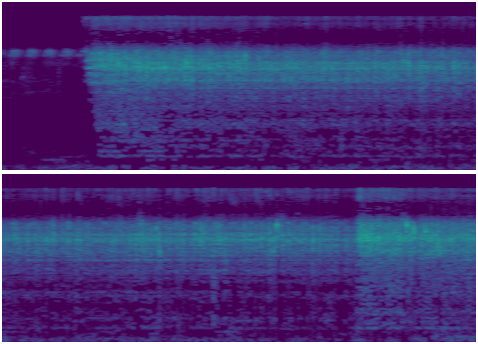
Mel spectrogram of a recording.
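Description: Hot oil in a kadai sizzling as a raw-banana-and-egg ball is dropped in to deep-fry: a loud, steady hiss that starts suddenly about a second in. It swells louder near the end as a second ball goes into the oil.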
